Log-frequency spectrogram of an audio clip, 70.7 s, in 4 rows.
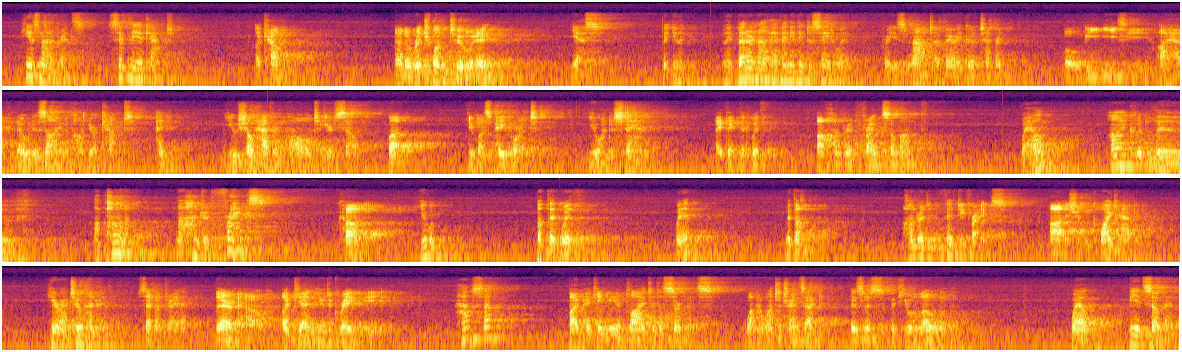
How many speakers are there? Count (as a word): one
